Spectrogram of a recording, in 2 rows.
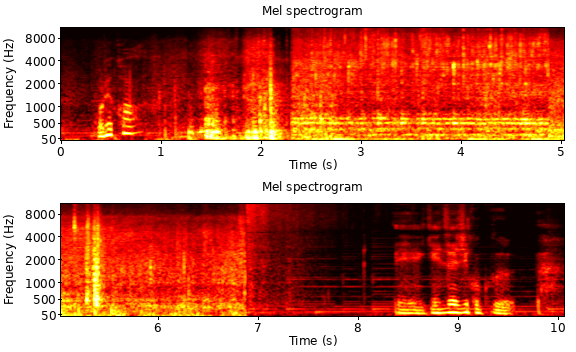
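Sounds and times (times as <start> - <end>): tap water running into metal sink: 2.3 - 5.4.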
